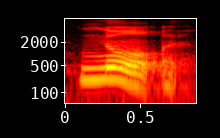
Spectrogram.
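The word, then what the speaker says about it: نوع: So another good example is the word no, no. Again, here you see the letter vav, but now it sounds like o.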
